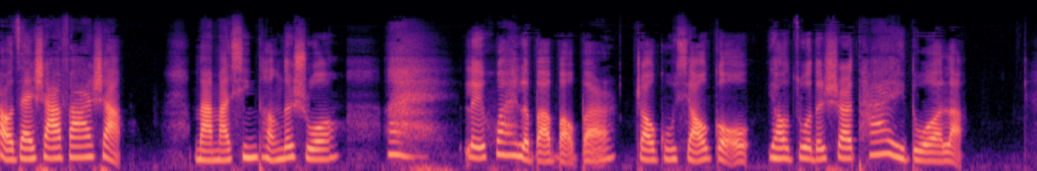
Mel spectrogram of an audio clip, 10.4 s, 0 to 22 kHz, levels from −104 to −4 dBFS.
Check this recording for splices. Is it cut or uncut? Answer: cut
